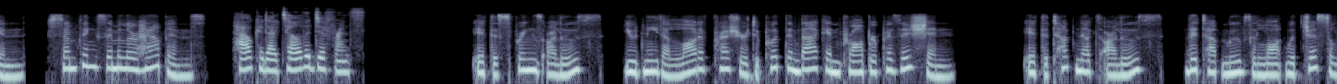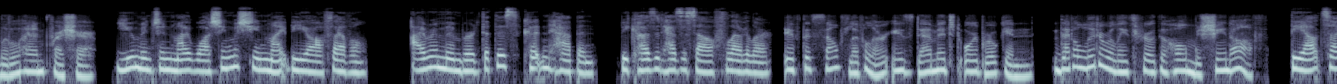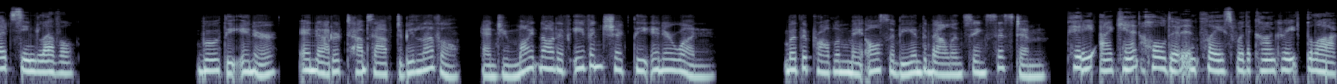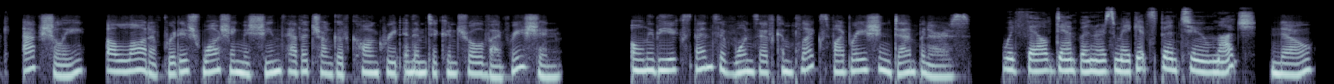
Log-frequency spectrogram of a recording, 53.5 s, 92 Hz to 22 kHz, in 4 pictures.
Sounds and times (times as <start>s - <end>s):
Speech: 0.0s - 3.7s, 4.8s - 9.6s, 10.3s - 27.6s, 28.8s - 34.0s, 34.6s - 45.8s, 46.4s - 53.3s.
